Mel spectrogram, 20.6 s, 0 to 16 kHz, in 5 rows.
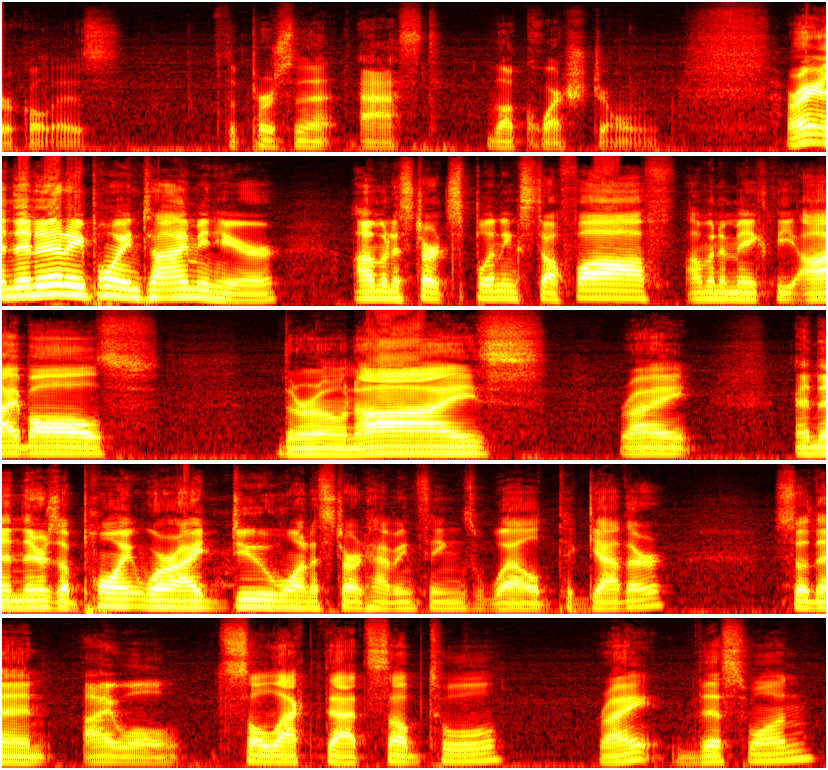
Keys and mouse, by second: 3.0 s, 3.0-7.3 drag, 9.9 shift+click, 12.9 click, 18.0 click.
